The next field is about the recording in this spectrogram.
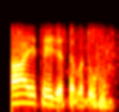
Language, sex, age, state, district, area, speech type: Gujarati, male, 18-30, Gujarat, Ahmedabad, urban, conversation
